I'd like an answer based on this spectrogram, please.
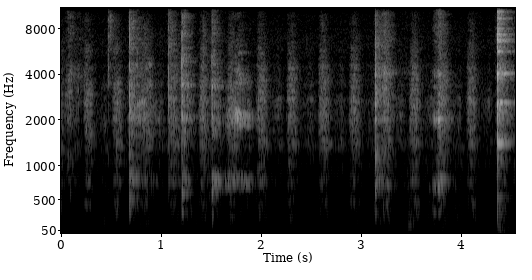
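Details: Lilly, a trained Giant Schnauzer in Columbia, South Carolina, lying down in place while waiting for her food to be prepared, pants in quick breathy bursts, with a sharp metallic clink near the end.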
